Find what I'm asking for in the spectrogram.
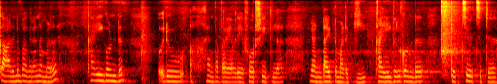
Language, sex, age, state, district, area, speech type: Malayalam, female, 30-45, Kerala, Thrissur, rural, spontaneous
